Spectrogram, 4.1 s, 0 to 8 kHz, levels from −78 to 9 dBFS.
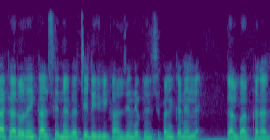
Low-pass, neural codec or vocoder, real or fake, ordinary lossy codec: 7.2 kHz; codec, 44.1 kHz, 3.4 kbps, Pupu-Codec; fake; none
